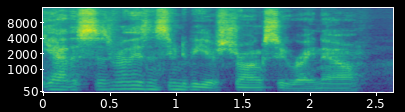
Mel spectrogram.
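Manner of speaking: soft, half-whispered aside. Voicing a character speaking to a player in a game scene: half-whispering. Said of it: "D B kind of whispers".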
